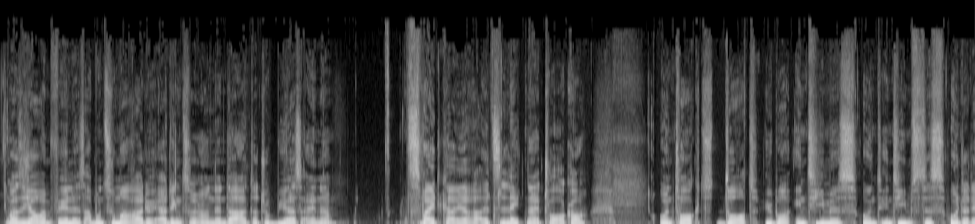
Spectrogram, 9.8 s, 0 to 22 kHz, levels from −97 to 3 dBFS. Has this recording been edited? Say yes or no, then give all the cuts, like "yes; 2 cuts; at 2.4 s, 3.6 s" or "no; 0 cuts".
no; 0 cuts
